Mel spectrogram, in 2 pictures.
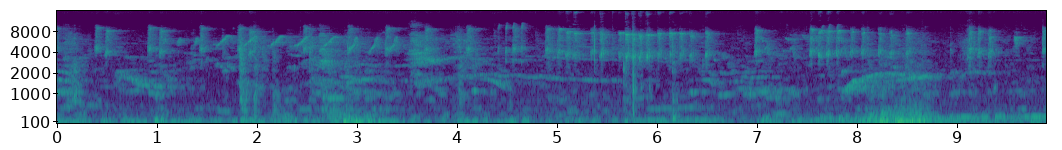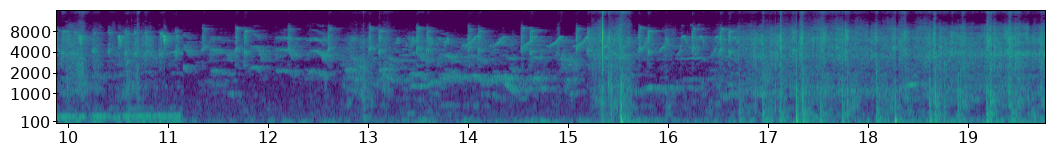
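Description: Small birds chirping in many quick, repeated chirps, with a few gliding calls among them and one sharp click past the middle.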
